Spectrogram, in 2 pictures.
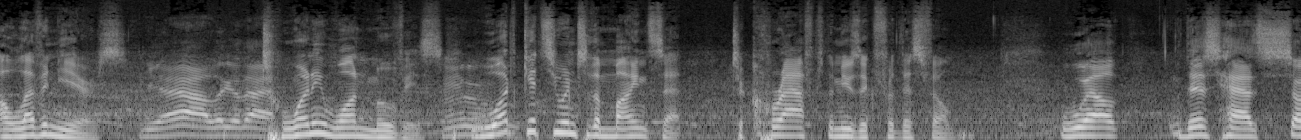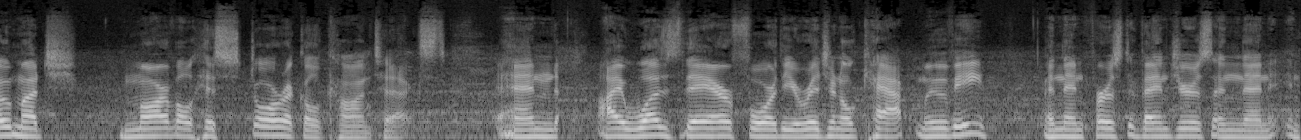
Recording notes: short interviews recorded live from the red carpet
